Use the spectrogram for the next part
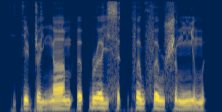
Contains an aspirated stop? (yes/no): no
